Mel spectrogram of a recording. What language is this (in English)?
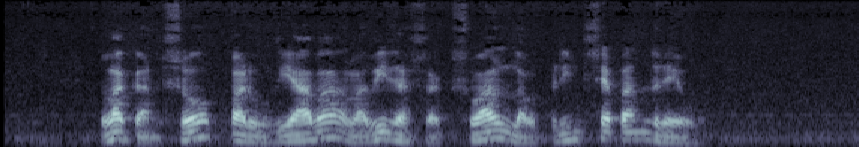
Catalan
